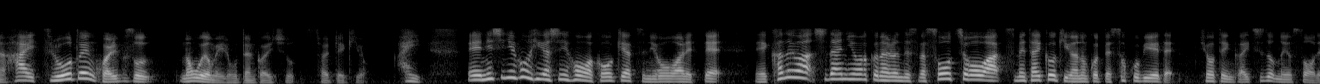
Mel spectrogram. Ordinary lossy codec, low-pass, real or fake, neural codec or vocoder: MP3, 48 kbps; 5.4 kHz; fake; codec, 16 kHz, 0.3 kbps, FocalCodec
